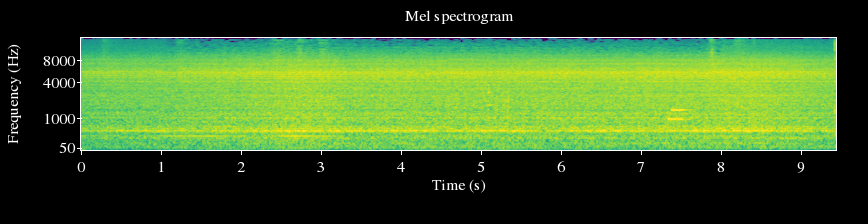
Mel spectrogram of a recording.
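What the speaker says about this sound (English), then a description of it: "The locomotive must now be uncoupled from the wagons." Train Sim World 3 locomotive on the Rhein-Ruhr Osten route uncoupling from its wagons: a steady rail and engine rumble with a faint hum, plus a short clunk near the end, no talk.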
